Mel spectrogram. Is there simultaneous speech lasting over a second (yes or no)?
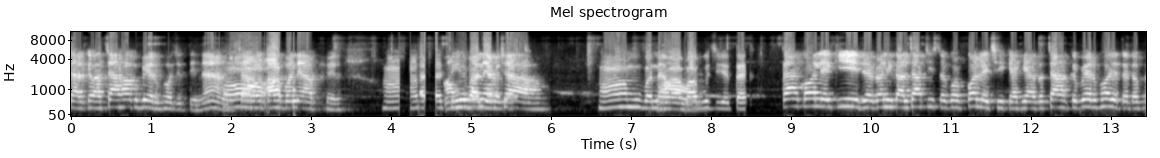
no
